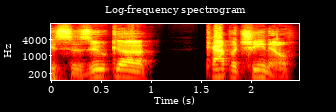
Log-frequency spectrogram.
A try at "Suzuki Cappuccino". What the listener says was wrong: First of all, it's Suzuki. You said Suzuka.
